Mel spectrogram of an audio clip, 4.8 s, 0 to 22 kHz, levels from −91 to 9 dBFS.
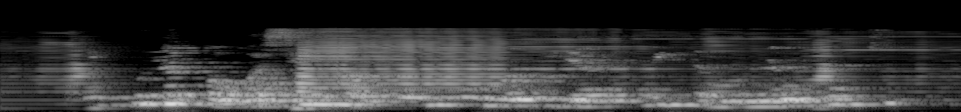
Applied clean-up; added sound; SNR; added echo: classical method WPE with log-MMSE.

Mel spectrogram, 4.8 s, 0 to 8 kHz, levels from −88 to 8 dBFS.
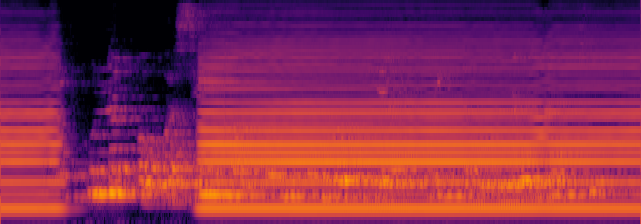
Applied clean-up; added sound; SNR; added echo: none; Wind instrument, woodwind instrument; -4 dB; reverberation time 1.1 s.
